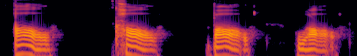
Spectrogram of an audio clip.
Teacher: The vowel sound is a plus a dark L.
